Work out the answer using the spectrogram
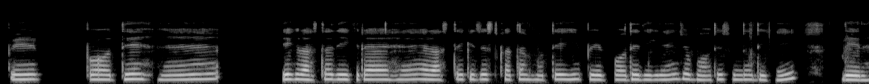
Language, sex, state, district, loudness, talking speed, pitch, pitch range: Hindi, female, Chhattisgarh, Sarguja, -21 LUFS, 185 wpm, 225 Hz, 220-230 Hz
